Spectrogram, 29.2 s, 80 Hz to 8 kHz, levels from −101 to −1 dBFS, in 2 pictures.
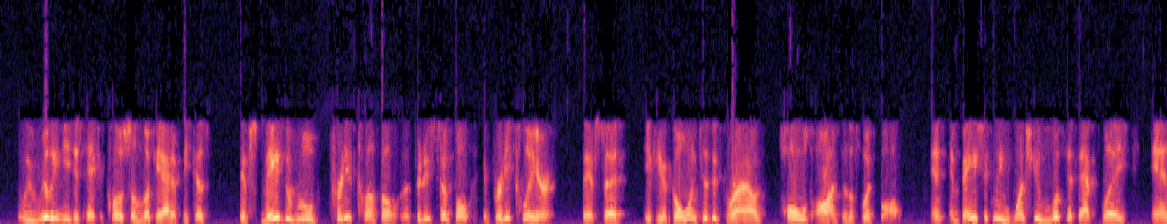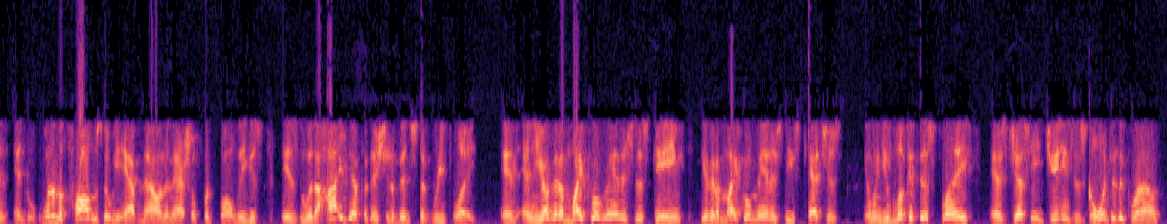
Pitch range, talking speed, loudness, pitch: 120-160 Hz, 200 wpm, -19 LUFS, 135 Hz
